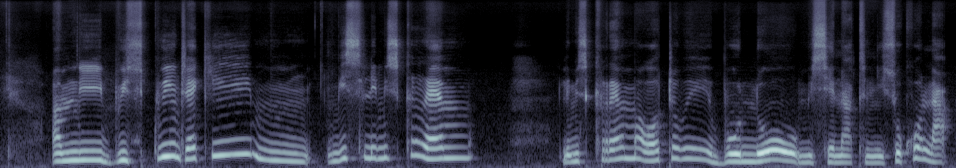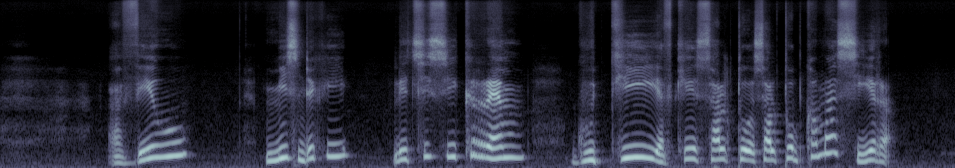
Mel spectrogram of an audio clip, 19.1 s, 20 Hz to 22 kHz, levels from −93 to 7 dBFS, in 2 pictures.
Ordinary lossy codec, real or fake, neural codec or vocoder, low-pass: none; fake; autoencoder, 48 kHz, 128 numbers a frame, DAC-VAE, trained on Japanese speech; none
